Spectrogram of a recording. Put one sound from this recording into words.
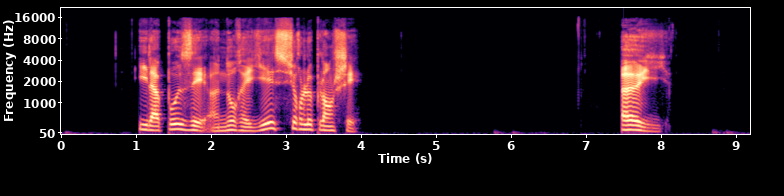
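A man speaks clearly and with animation into a close microphone.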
